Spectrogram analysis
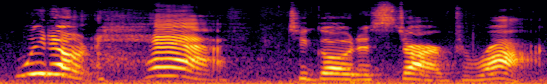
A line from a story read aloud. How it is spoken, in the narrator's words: he said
